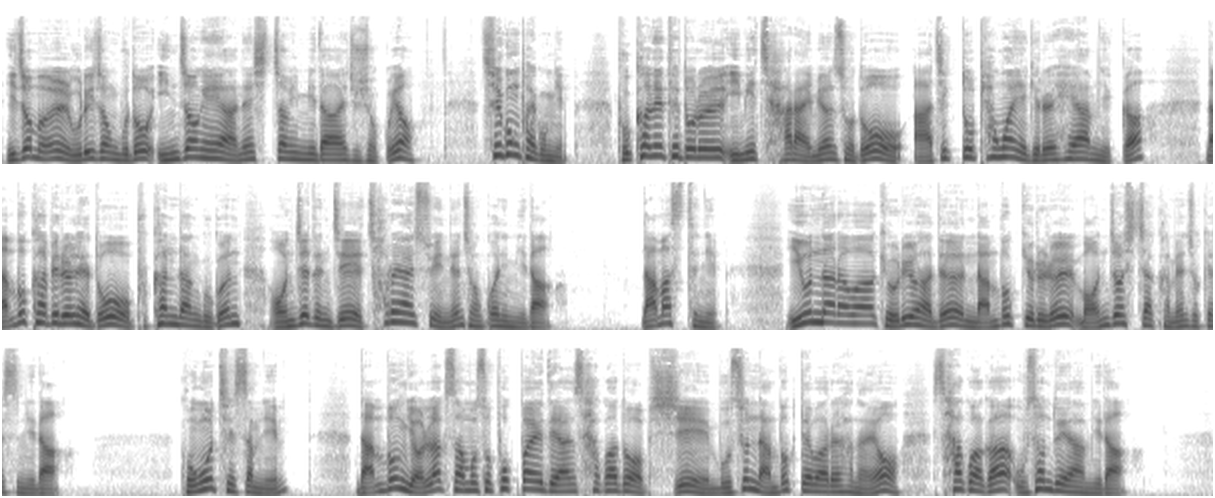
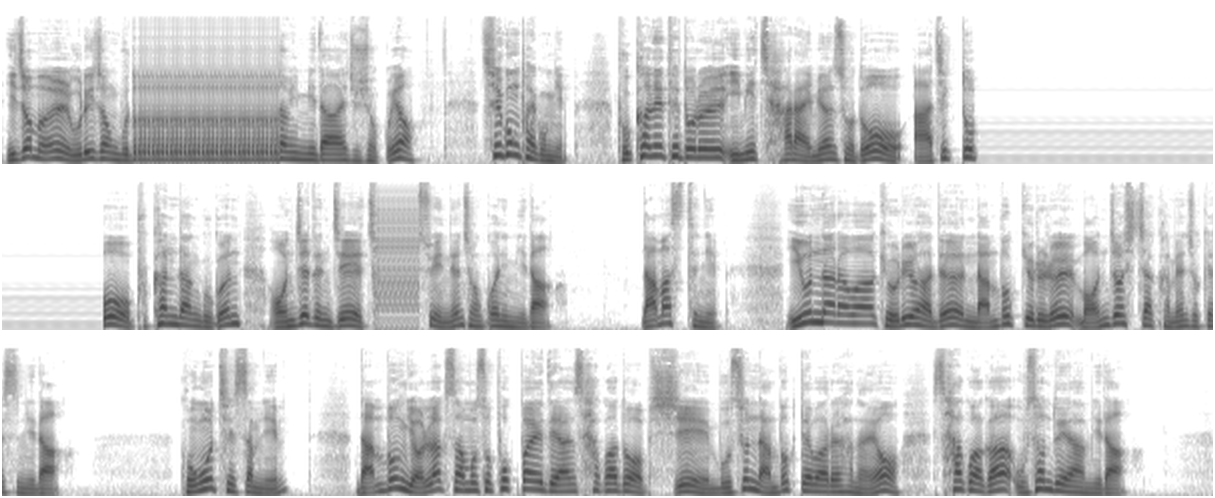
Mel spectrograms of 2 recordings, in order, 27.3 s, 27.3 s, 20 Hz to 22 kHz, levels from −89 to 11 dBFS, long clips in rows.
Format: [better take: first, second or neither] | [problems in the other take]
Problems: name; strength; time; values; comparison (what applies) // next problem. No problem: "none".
first | audio freezing; at 1 s for 1 s, at 7.5 s for 2.5 s and at 12 s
